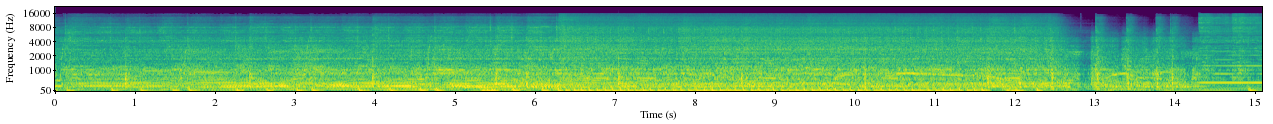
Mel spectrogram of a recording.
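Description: Live hard rock band playing loudly: distorted electric guitars, bass and drum kit, with a few short stop-time breaks near the end.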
